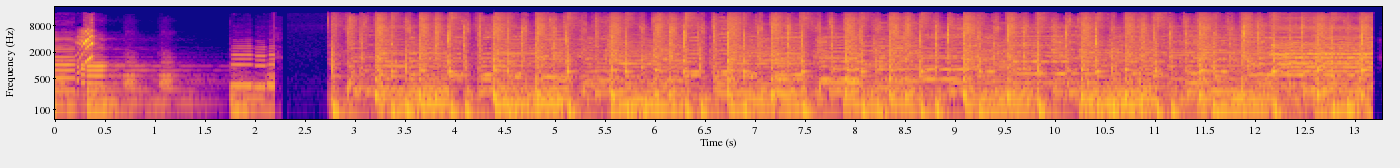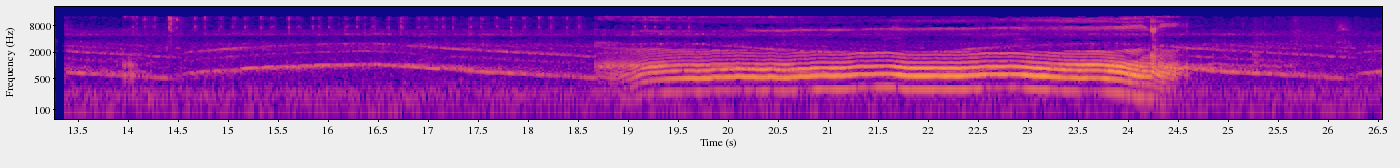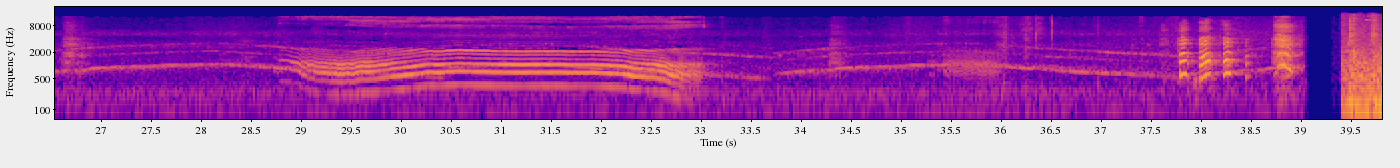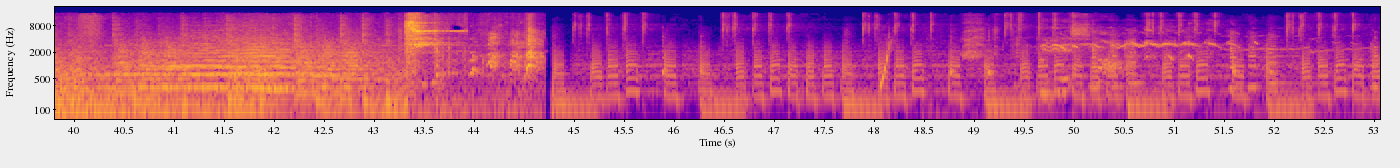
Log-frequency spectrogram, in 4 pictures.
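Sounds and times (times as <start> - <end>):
faint siren-like wails: 13.4 - 39.1, 49.5 - 53.0
dog howling: 18.7 - 24.8, 28.8 - 33.3, 35.4 - 36.3.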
